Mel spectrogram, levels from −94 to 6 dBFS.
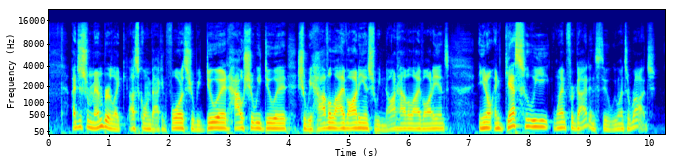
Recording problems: none

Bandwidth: 15 kHz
